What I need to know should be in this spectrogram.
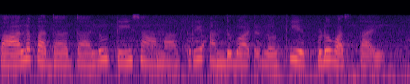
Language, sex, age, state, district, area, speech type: Telugu, female, 45-60, Andhra Pradesh, Kakinada, rural, read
